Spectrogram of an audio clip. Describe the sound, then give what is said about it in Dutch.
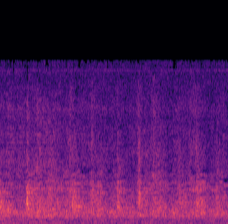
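A ship's huge anchor chain runs out fast through the windlass as the anchor drops to the North Sea floor, throwing off smoke and rust. The rattle is a loud, continuous, steady clatter with no break. “Het ankerwiel draait nu inmiddels. We gaan met noodgang naar beneden. Er komt een heleboel rook en roes vanaf. En zo verdwijnt het anker op de bodem van de Noordzee.”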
